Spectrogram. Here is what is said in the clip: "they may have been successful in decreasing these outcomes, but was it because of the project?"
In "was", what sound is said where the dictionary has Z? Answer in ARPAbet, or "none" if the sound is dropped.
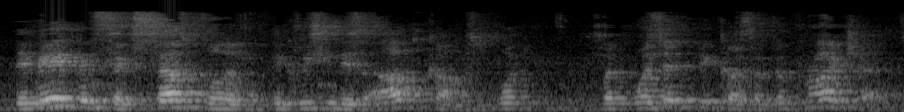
Z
